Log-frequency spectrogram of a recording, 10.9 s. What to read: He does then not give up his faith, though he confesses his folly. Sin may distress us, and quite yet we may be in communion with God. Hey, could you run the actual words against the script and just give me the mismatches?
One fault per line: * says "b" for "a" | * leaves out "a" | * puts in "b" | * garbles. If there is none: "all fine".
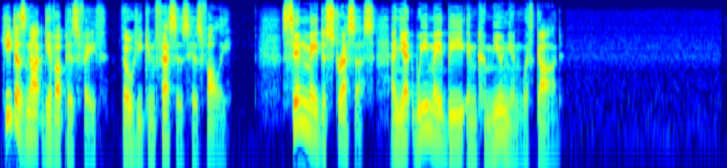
* leaves out "then"
* leaves out "quite"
